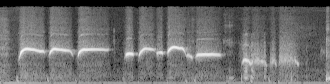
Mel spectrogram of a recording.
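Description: A person whistles the melody of a rock song as a name-the-song game starts, a series of clear sustained tones and short bursts with brief pauses between phrases, with no talking.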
